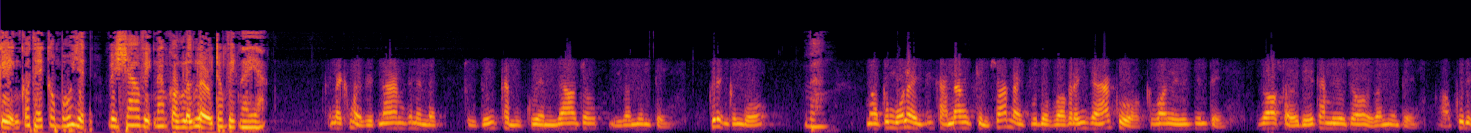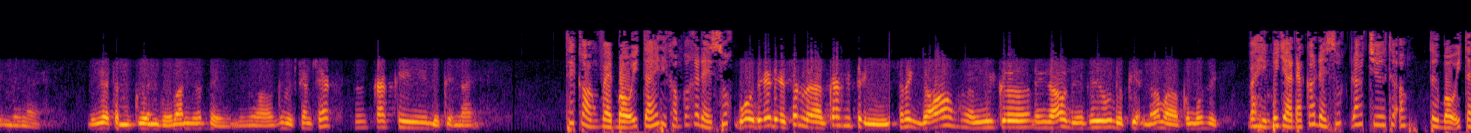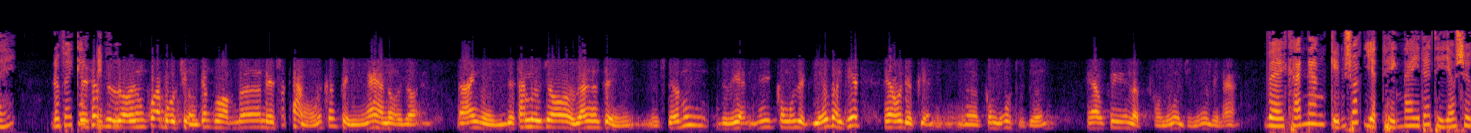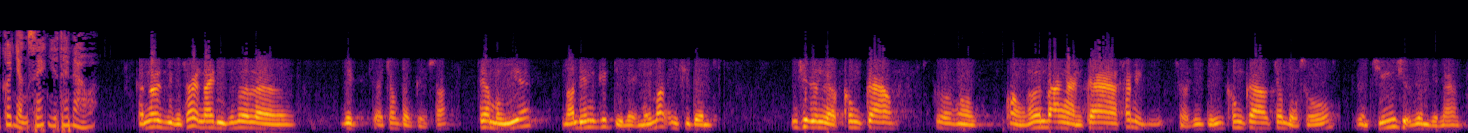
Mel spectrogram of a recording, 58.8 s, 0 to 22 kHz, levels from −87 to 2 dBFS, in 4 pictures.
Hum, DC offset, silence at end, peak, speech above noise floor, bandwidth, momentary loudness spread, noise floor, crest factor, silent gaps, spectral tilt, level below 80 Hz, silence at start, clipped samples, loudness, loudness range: none; under 0.1%; 0.05 s; -2 dBFS; 42 dB; 8.8 kHz; 11 LU; -60 dBFS; 18 dB; none; -4.5 dB/octave; -48 dBFS; 0 s; under 0.1%; -18 LUFS; 4 LU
